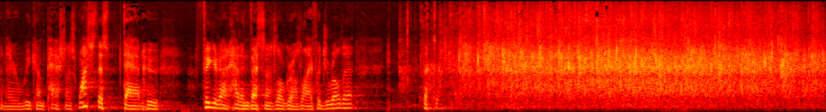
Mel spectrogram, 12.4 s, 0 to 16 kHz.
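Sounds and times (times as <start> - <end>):
speech: 0.4 - 7.0
large audience applause: 6.0 - 12.3.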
